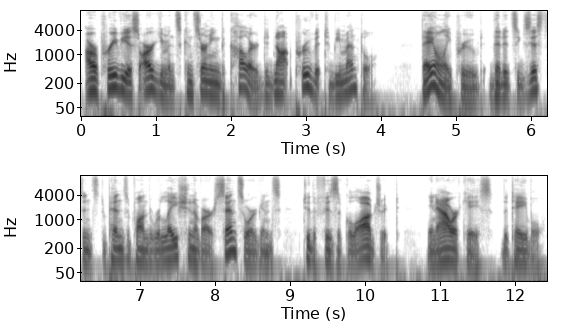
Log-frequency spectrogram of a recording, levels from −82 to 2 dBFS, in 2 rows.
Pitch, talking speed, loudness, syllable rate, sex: 90 Hz, 170 wpm, -24 LUFS, 5.4 syllables/s, male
